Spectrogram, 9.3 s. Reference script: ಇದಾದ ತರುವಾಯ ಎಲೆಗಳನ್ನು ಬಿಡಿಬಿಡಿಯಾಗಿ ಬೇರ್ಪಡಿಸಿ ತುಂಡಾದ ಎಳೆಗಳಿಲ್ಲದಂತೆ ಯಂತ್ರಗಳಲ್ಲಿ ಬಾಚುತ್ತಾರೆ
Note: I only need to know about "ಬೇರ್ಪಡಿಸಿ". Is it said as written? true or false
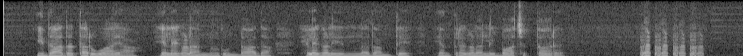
false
